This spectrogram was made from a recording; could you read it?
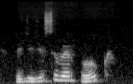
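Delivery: upward lift at the end on book. Teaching how to mark a spoken English question: rising pitch at the end. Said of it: "necesitamos darle la entonación hacia arriba cuando hacemos una pregunta".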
